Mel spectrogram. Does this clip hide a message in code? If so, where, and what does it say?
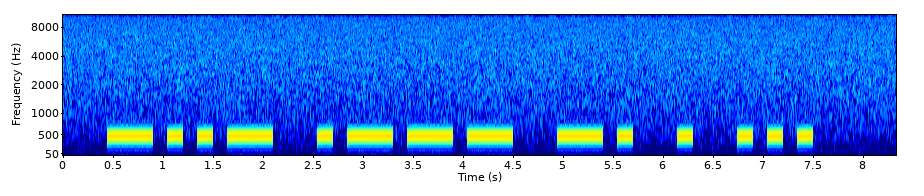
Yes: Morse code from 0.4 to 7.6 s, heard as a keyed tone, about 8 wpm, 470 Hz. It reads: XJNES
